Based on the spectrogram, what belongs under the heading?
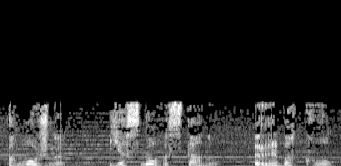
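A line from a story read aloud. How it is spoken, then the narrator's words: Timid, after a pause. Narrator (Russian): Гуфи помолчал и робко сказал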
